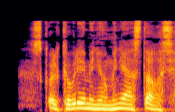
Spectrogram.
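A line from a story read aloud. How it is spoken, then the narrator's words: Weak, breathy voice. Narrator (Russian): выдохнул он слабым голосом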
